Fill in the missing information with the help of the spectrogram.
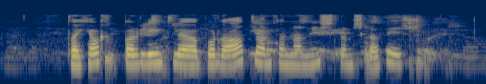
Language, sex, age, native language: Icelandic, female, 20-29, Icelandic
